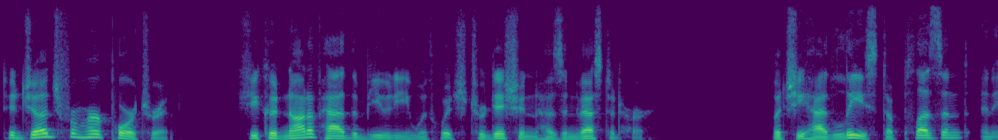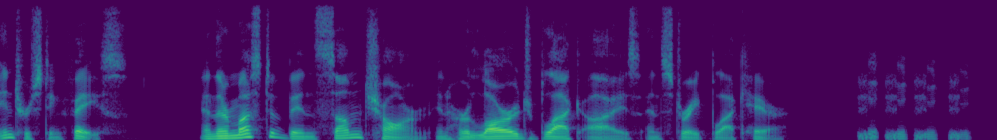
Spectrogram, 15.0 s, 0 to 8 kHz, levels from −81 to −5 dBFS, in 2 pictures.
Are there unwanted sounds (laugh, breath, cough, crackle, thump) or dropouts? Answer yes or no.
yes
